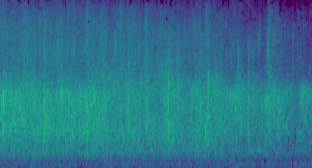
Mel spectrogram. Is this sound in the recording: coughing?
no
